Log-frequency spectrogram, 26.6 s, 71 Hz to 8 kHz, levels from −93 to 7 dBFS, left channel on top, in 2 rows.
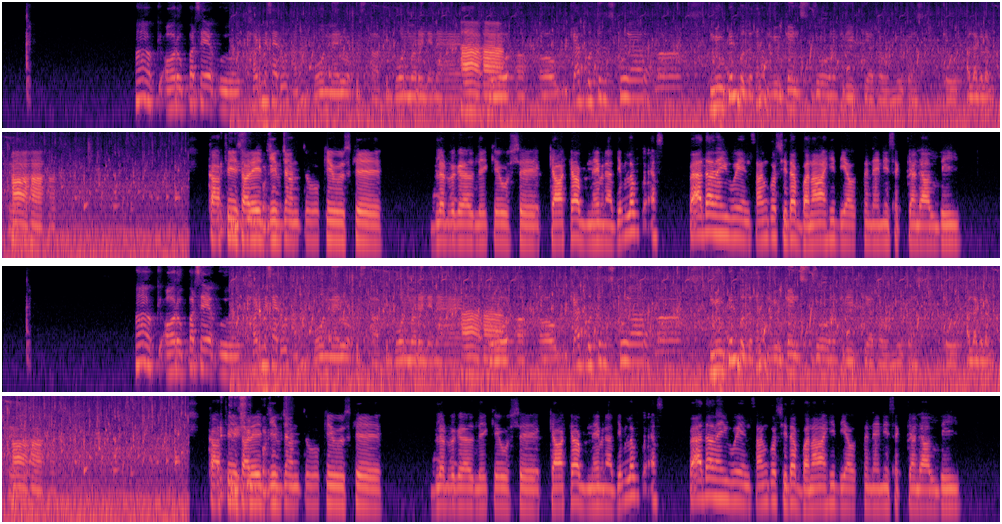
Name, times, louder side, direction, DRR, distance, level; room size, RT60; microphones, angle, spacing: voice 1, 1.8-6.2 6.5-13.6 14.3-14.4 15.8-15.9 16.2-17.0, right 2 dB, 60° right, 2.3 m, -30 dB
sound 1, 3.0-15.8, right 4 dB, 85° right, 0.8 m, -32 dB
voice 2, 6.1-6.7 13.4-14.0 16.1-18.4 19.0-22.1 22.5-26.1, left 3 dB, 50° left, 1.5 m, -24 dB
head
